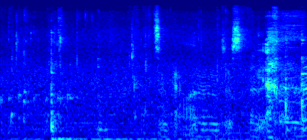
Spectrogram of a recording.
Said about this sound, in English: And half this podcast will be the sound of alcohol being poured.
